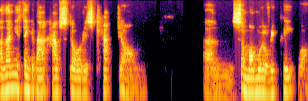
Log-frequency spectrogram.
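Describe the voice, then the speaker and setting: A man with an English accent speaks at medium pitch with vocal fry. His pace is fairly slow. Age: 70s. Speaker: retired minister and novelist. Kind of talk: interview.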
